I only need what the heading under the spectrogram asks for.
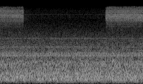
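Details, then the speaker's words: Steady loud whooshing hiss with vibration from the suction ring and flap device during the flap step of real LASIK surgery, vibration lasting about six to seven seconds; moderate prescription; normal part of the procedure. "perfect and there's a little vibration now bear with me for it that lasts for about let's say"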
